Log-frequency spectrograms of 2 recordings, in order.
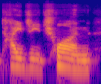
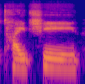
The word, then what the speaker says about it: Tai Chi Chuan: And then I continued to train also in Tai Chi Chuan, which is most people know as Tai Chi, um, incorrectly translated and pronounced because the Chuan denotes fist and application.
